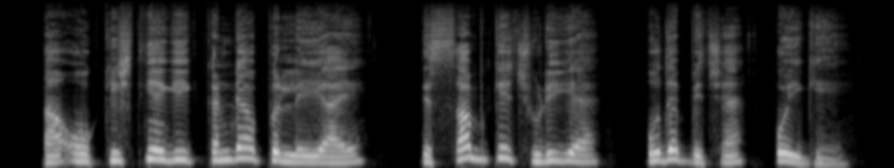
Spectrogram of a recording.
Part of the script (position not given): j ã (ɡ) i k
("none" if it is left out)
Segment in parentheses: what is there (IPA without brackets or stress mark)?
ɡ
